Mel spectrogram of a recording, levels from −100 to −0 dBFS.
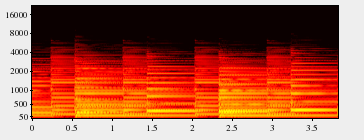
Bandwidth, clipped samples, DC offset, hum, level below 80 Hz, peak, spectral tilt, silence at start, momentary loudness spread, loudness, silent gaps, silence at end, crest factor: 5 kHz; under 0.1%; under 0.1%; none; -60 dBFS; -16 dBFS; -10.5 dB/octave; 0 s; 6 LU; -32 LUFS; none; 0 s; 16 dB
